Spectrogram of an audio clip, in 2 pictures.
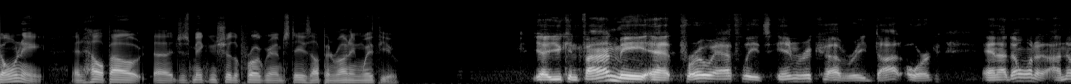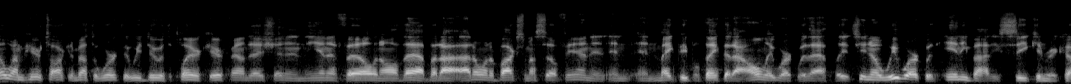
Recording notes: Radio Row in Tampa Bay. Live from Radio Row.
